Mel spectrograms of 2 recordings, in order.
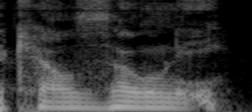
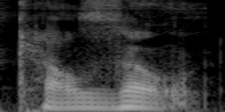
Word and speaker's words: calzone: going to get mad because they call it a calone they leave the E they accent the E I'm pretty sure even in Italian the word is calzone so if you're GNA say it say it like it's supposed to be said it's czone I don't think Italians say kzone let me know in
